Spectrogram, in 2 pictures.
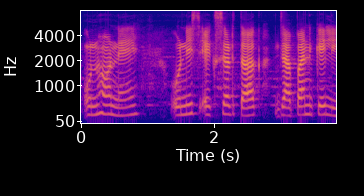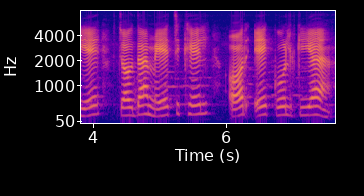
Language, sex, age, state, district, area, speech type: Hindi, female, 45-60, Madhya Pradesh, Chhindwara, rural, read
